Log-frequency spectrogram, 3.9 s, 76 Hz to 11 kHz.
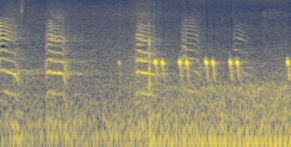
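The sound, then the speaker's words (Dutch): Gulls call in Besalú, Spain, with a few drawn-out harmonic cries followed by a rhythmic run of short, clipped notes. “Ruud Houweling heeft in Besalú, Spanje, 2 meeuwen als directe buren.”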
